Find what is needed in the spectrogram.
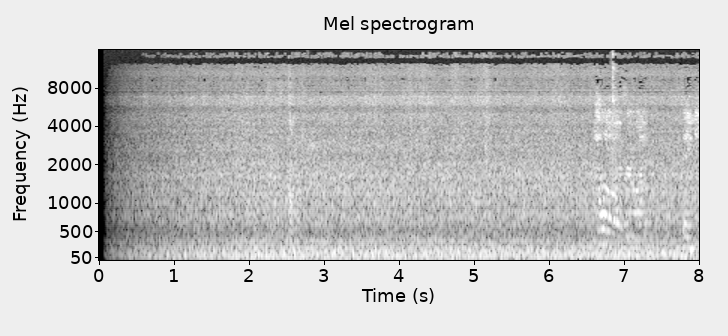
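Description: Steady low rumble of a Boeing 787-9 cabin at the gate, fading in over the first two seconds. A faint voice from the safety announcement begins near the end.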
